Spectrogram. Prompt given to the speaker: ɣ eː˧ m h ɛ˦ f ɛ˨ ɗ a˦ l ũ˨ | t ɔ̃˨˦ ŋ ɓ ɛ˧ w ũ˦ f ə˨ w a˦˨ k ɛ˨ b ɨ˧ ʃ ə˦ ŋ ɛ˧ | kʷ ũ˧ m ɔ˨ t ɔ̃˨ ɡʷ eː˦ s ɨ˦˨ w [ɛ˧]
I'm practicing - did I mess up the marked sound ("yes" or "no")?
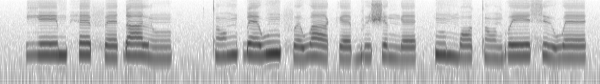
no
